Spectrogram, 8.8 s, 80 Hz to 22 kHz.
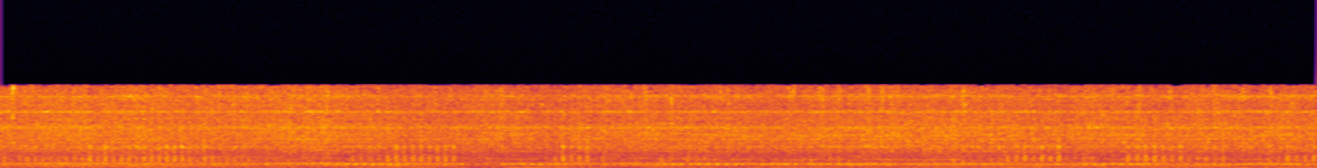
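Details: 1994 Ford Taurus SHO V6 at idle: busy, rapid metallic clatter. The knock developed about 500 miles after a timing belt change; source unknown.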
